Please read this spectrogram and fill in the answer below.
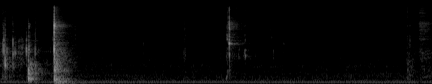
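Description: An egg tapped on the rim of a stainless steel mixing bowl and cracked open: a few sharp cracks in the first second, the loudest about half a second in, and one more crack about two seconds later.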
